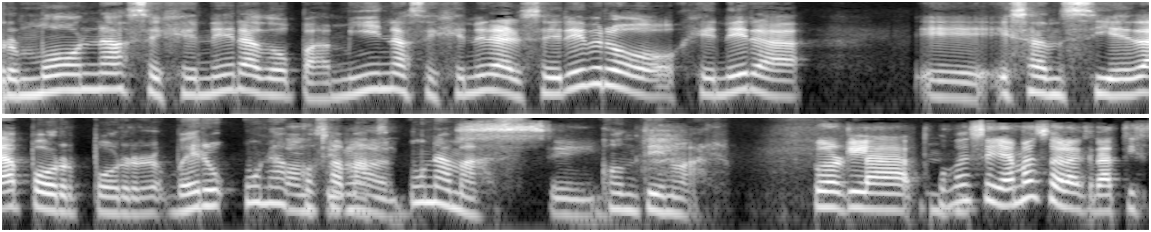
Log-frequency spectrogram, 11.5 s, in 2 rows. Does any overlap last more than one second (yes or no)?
yes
